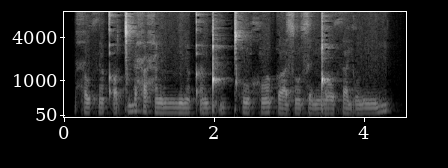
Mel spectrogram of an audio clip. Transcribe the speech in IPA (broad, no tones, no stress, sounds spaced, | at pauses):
ħ o θ ẽ qʼ ɔ ǀ i ħ ɪ ħ ẽ lː ĩ qʼ ẽ ǃʼ i ǀʰ õ x ɔ̃ qʷ a s ɔ̃ s ɛ ŋ͡ǃ ɔ θ a j o nː i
